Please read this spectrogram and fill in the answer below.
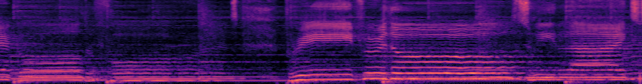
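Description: Live worship band playing a slow song on electric guitars and drum kit, with a woman's lead vocal; the band eases back briefly, then comes in fuller about three seconds in.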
